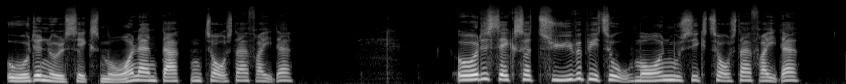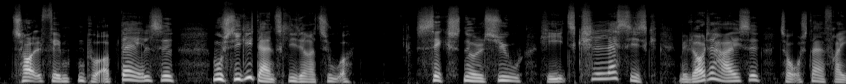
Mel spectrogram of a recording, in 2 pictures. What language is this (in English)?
Danish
